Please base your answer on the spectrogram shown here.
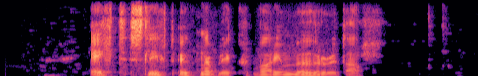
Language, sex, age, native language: Icelandic, male, 20-29, Icelandic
